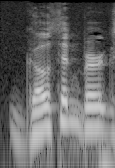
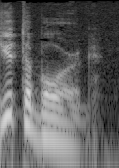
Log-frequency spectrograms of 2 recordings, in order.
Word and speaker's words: Göteborg: Gothenburg, Sweden. I hate calling it Gothenburg. I really do. Or Gothenburg. I hate that. It's pronounced Göteborg.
